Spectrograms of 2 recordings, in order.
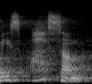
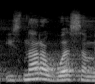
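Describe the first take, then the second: First: Said in the usual way. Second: "awesome" said as uh-WESS-um; wrong pronunciation of awesome. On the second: Retold or imitated. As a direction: quote the mistake, "awesome" with stressed WESS in the middle.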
